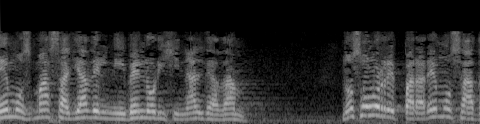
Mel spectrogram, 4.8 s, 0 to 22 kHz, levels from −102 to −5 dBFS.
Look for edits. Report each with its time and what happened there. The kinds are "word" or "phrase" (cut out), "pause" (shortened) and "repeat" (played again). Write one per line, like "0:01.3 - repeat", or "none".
none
